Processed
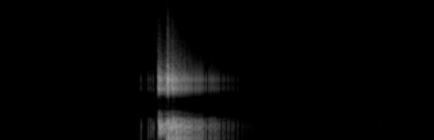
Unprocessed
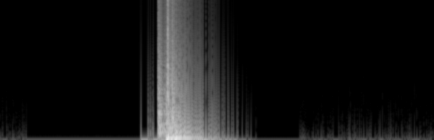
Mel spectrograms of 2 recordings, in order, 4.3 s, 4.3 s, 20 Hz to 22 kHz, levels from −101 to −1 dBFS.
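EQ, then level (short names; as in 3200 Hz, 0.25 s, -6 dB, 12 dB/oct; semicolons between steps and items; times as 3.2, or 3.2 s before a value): vowel filter e; elliptic band-stop 320–2300 Hz, stop band 40 dB; three-band isolator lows -13 dB, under 460 Hz, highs -21 dB, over 2100 Hz; +13.0 dB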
